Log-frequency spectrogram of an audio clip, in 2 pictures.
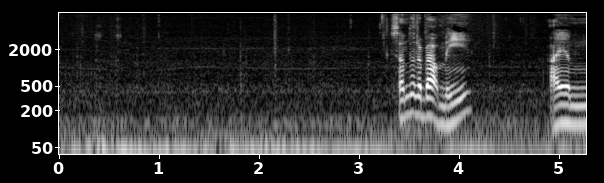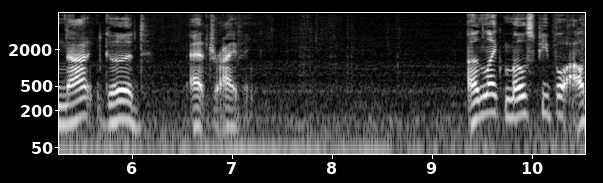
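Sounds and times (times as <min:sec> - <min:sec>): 
car engine rumbling while being parked: 0:00.0 - 0:10.5
speech: 0:03.3 - 0:04.2, 0:04.9 - 0:07.3, 0:09.4 - 0:10.5.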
